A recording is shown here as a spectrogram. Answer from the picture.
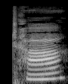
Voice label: "cha2", pinyin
